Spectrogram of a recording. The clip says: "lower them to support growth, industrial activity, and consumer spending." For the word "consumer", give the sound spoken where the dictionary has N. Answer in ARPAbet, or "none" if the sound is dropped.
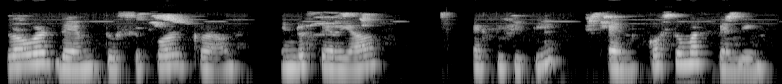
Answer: none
